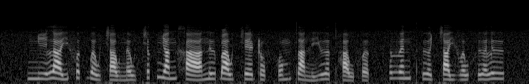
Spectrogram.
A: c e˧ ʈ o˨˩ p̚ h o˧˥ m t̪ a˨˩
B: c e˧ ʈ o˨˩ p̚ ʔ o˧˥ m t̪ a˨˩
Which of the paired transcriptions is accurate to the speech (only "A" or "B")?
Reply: A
